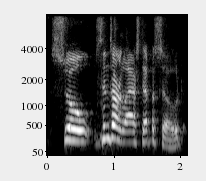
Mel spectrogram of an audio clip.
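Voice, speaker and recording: A man's voice: high-pitched, sing-song, measured pace. A man talking casually as the co-host of a chat podcast.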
